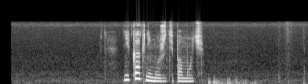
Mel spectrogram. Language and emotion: Russian, sad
